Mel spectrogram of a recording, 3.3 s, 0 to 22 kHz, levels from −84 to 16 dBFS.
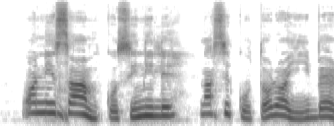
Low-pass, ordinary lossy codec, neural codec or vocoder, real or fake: none; none; none; real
